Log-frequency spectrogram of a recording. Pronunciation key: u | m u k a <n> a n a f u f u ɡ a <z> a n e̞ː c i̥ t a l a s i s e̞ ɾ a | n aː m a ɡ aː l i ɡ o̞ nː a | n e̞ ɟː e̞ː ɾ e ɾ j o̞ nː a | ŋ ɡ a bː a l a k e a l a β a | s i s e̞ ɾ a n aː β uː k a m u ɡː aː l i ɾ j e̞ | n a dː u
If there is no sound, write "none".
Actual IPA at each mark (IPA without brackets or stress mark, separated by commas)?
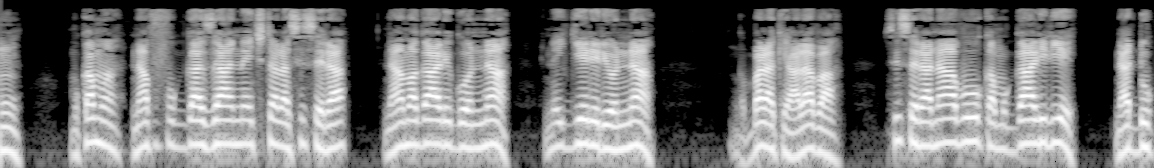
m, z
